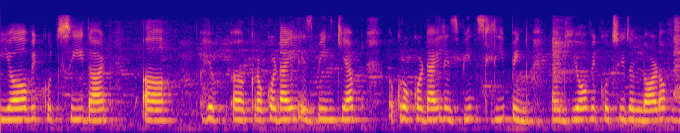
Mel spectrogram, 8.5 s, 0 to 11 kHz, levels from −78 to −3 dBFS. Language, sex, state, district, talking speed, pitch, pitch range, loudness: English, female, Punjab, Pathankot, 155 wpm, 240 Hz, 230-250 Hz, -18 LUFS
